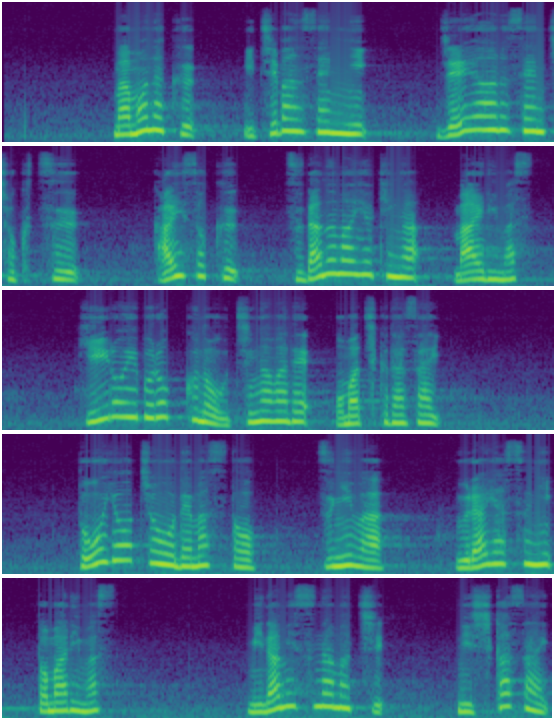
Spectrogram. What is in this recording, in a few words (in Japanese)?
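接近放送, 女声, 快速 津田沼行き; BOSEでの収録です。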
